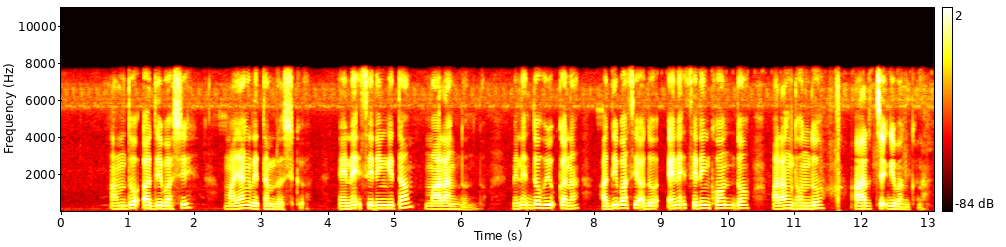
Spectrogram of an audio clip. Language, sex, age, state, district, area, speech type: Santali, male, 18-30, West Bengal, Purba Bardhaman, rural, spontaneous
